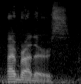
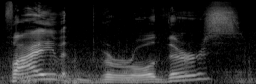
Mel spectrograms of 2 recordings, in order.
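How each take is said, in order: First: Said in the usual way. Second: Slow, drawn-out disbelieving question; incredulous. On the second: Real, not acted. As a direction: stretch it out in disbelief. Baffled at the five brothers.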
